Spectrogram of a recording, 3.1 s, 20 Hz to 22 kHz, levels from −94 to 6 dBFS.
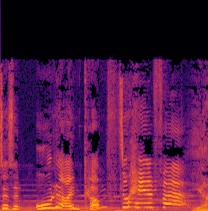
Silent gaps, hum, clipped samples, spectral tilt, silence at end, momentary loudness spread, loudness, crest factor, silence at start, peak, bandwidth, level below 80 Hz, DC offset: none; none; under 0.1%; -4 dB/octave; 0 s; 7 LU; -17 LUFS; 14 dB; 0 s; -4 dBFS; 16 kHz; -40 dBFS; under 0.1%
